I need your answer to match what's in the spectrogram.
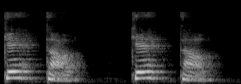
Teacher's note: I'm hearing both of those with equal emphasis. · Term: syllable timed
